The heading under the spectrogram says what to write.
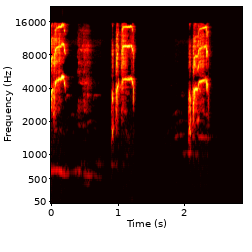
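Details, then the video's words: White-rumped shama (kacer) provoked to fight by another opening its tail, giving short bursts of bright whistled and buzzy notes with high harmonics, separated by pauses, over a low faint humming tone. "MENCARI LAWAN TARUNG KACER CEPAT GACOR DALAM HITUNGAN MENIT DIPANCING KACER BUKA EKOR INI"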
